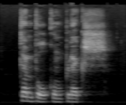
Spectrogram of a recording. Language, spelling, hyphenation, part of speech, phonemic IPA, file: Dutch, tempelcomplex, tem‧pel‧com‧plex, noun, /ˈtɛm.pəl.kɔmˌplɛks/, Nl-tempelcomplex.ogg
- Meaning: temple complex (expansive temple precinct, often including several temples, shrines, etc.)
